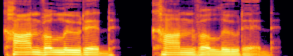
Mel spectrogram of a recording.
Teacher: Convoluted also has 4 syllables, and the stress is on the first syllable, convoluted. That second syllable again has that schwa sound, that reduced vowel sound. Convoluted, convoluted.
